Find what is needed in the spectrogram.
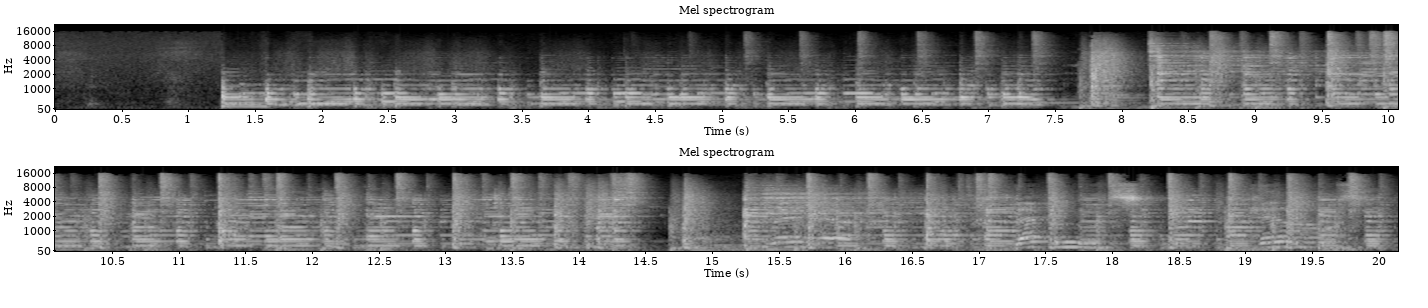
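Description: Live small band: an electric guitar opens the song alone about a second in with repeated chords. About six seconds later the drum kit and a bass line come in and the band plays on together.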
